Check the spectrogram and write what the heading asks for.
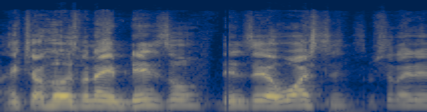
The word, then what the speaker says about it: Denzel: Denzel Washington. Some like that. Denzel.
